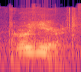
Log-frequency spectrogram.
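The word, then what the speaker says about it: Gruyère: Gruyere.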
